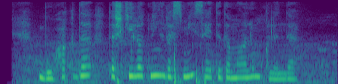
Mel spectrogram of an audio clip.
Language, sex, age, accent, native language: Uzbek, female, 18-24, Buxoro, Uzbek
